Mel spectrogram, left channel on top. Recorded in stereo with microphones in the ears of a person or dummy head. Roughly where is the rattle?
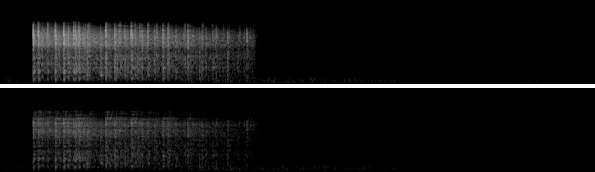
Left.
